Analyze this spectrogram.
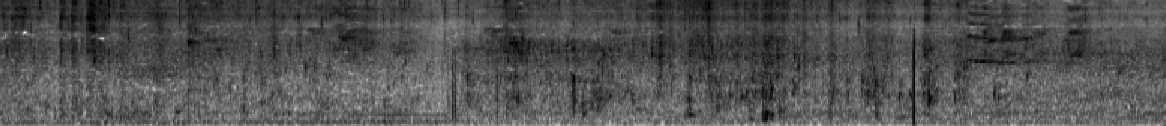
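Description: Open-air ambience at a fishing pond: a steady low hum with faint, distant voices now and then, and one sharp click about six seconds in.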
